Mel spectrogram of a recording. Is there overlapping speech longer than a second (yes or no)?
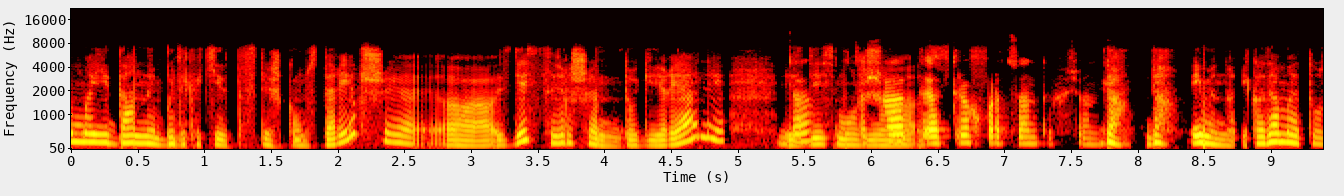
yes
